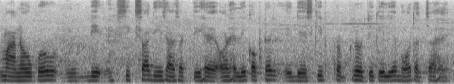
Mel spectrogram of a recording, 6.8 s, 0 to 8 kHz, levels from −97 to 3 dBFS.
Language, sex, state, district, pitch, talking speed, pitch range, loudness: Hindi, male, Maharashtra, Mumbai Suburban, 145 Hz, 160 wpm, 140-155 Hz, -16 LUFS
